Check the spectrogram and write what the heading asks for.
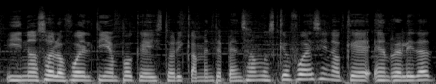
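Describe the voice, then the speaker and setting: Female radio host, middle pitch, rambling explainer with fillers. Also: flat delivery, normal speed, dark tone, faint music behind. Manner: explains at length with many fillers. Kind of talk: poetry reading and radio chat.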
